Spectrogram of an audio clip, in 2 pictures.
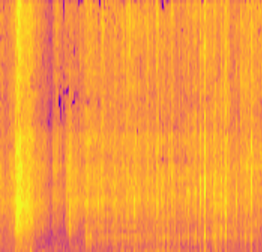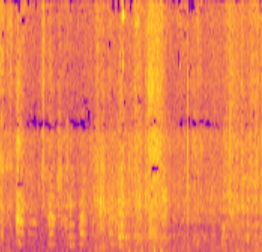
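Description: A dog panting faintly, with a couple of short sharp sounds.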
